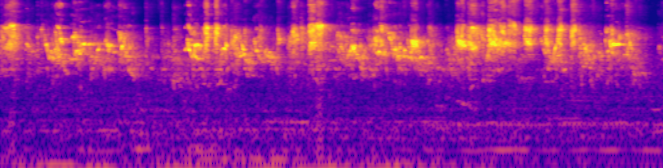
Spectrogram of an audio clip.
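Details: Budgerigar warbling: crowded scratchy chirps and short squawks pour out without a break, with low background hum.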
